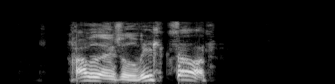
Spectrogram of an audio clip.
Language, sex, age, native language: Icelandic, male, 40-49, Icelandic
